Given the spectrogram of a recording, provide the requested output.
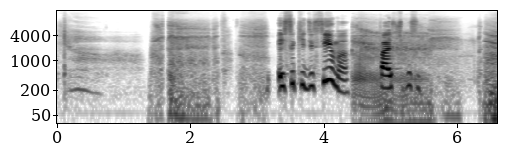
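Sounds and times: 
person imitating a woman's loud snoring: 1.4 - 2.5, 4.4 - 6.5
speech: 3.3 - 5.8.

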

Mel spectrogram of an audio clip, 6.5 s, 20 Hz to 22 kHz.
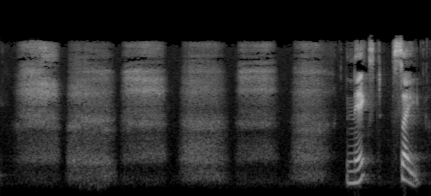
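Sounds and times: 
person imitating labored wheezing asthmatic breathing: 0.0 - 5.1
speech: 5.2 - 6.4.

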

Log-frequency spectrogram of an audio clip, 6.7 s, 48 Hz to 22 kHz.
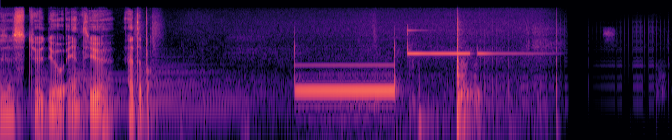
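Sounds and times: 
speech: 0.0 - 1.7
telephone ringback tone: 3.0 - 5.5
thin higher electronic tone as the telephone line connects: 3.0 - 6.2.

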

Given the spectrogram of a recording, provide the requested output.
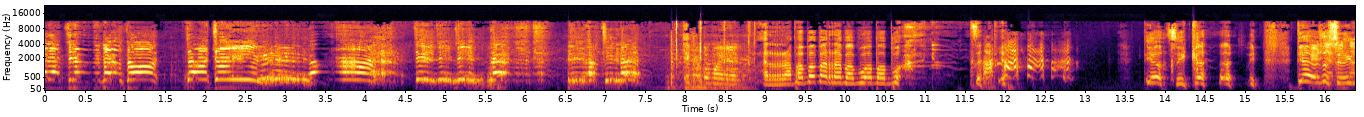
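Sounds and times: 
man shouting in long strained bursts: 0.0 - 7.5, 15.7 - 16.3
steady roar of a large stadium crowd: 0.0 - 8.9
speech: 8.4 - 10.9, 11.6 - 12.3, 13.8 - 16.3
laughter: 10.6 - 13.0, 14.0 - 15.4.

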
